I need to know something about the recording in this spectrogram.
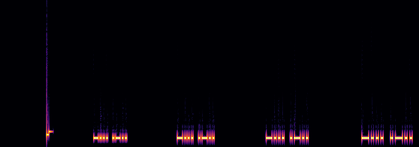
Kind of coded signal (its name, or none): Morse code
